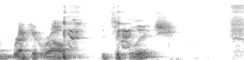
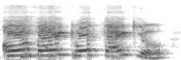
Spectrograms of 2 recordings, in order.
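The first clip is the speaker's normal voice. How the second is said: put-on very high camp German-accented reply; 6 dB louder than usual. Joins the camp German bit.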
